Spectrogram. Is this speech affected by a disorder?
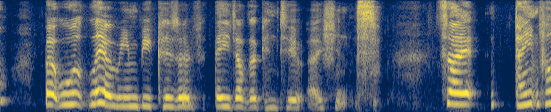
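Yes: ataxic cerebral palsy.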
